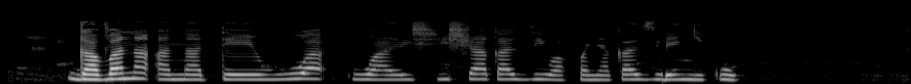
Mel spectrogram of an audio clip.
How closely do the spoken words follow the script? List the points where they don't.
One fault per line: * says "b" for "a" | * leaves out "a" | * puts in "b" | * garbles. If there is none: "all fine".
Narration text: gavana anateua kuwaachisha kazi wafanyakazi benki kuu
all fine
